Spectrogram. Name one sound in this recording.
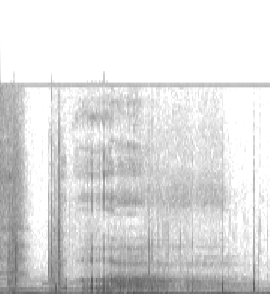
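A door opens.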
